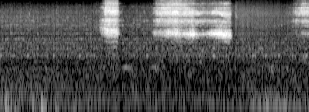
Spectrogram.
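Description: An aerosol can sprays in short hissing bursts.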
